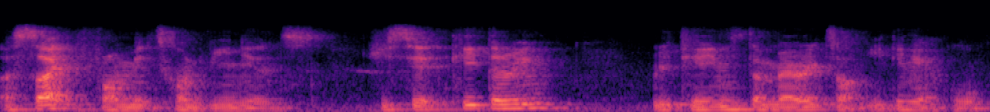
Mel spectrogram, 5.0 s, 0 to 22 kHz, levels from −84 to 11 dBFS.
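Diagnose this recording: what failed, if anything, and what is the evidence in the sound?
Nothing has failed here; the speech has been through Opus voice compression in its hybrid fullband mode at 20 kbps, and what you hear is only the light touch that setting leaves.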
